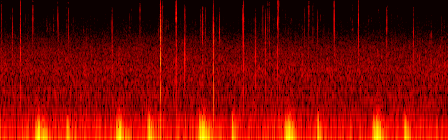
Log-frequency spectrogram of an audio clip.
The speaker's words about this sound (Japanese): ねえ、聞こえる？ドキドキしてるでしょ？鼓動って落ち着くんだって。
